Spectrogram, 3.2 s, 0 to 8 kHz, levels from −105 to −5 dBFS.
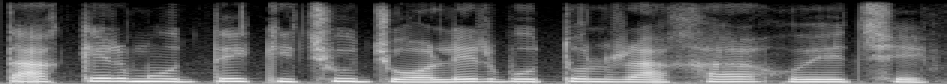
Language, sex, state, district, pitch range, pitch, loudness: Bengali, female, West Bengal, Cooch Behar, 225-255 Hz, 240 Hz, -14 LUFS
